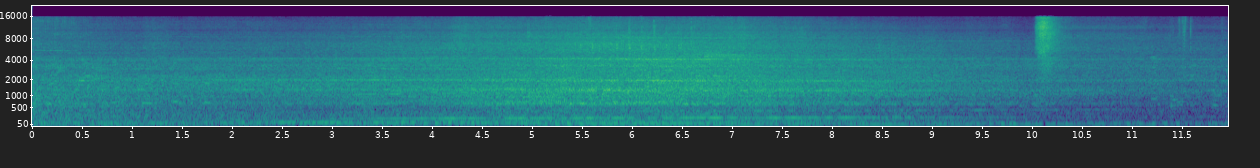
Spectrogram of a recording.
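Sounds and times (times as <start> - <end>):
diesel train engine drone: 0.0 - 11.9.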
